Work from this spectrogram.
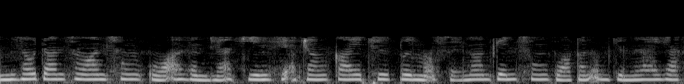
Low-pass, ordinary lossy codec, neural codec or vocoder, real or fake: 3.6 kHz; MP3, 16 kbps; codec, 44.1 kHz, 3.4 kbps, Pupu-Codec; fake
